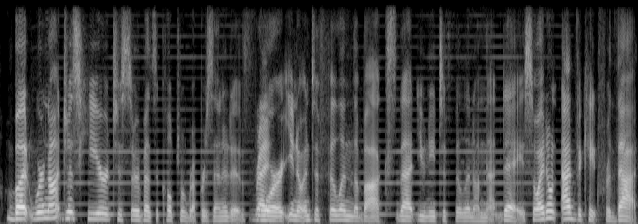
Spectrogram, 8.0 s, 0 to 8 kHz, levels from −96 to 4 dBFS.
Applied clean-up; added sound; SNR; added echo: neural mask model RNNoise.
